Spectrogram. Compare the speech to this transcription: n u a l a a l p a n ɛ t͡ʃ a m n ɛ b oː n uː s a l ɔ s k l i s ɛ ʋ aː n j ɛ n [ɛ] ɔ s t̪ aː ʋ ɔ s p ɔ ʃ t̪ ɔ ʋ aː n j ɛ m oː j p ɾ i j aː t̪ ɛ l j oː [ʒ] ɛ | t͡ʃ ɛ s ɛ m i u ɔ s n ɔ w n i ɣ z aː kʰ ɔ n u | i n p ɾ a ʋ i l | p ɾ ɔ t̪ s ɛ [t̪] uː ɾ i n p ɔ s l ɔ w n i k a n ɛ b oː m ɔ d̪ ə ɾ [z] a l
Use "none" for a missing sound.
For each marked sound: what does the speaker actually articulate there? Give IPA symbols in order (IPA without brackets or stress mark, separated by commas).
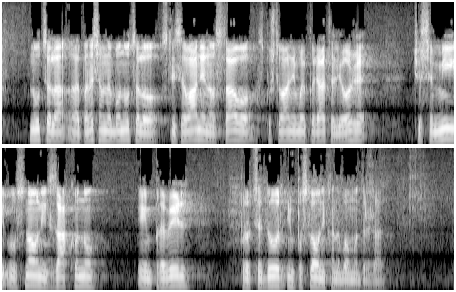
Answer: a, ʒ, d̪, ʒ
